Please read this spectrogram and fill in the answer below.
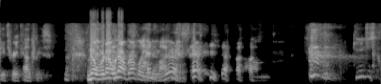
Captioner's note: cough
